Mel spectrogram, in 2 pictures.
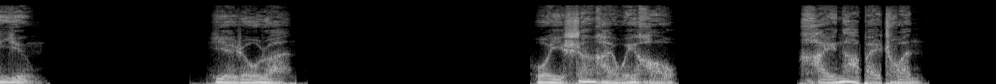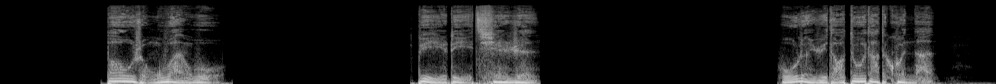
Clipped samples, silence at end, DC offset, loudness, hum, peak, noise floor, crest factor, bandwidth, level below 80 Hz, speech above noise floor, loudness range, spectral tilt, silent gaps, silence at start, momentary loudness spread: under 0.1%; 0.25 s; under 0.1%; -18 LUFS; none; -4 dBFS; -44 dBFS; 16 dB; 17 kHz; -26 dBFS; 28 dB; 3 LU; -4.5 dB/octave; 0.50-1.89 s, 3.08-5.30 s, 6.80-7.97 s, 9.30-10.97 s, 12.30-14.06 s, 15.37-17.73 s; 0 s; 11 LU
